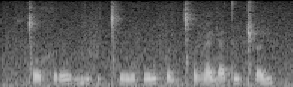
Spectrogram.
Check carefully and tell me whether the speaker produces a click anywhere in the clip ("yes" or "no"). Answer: yes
